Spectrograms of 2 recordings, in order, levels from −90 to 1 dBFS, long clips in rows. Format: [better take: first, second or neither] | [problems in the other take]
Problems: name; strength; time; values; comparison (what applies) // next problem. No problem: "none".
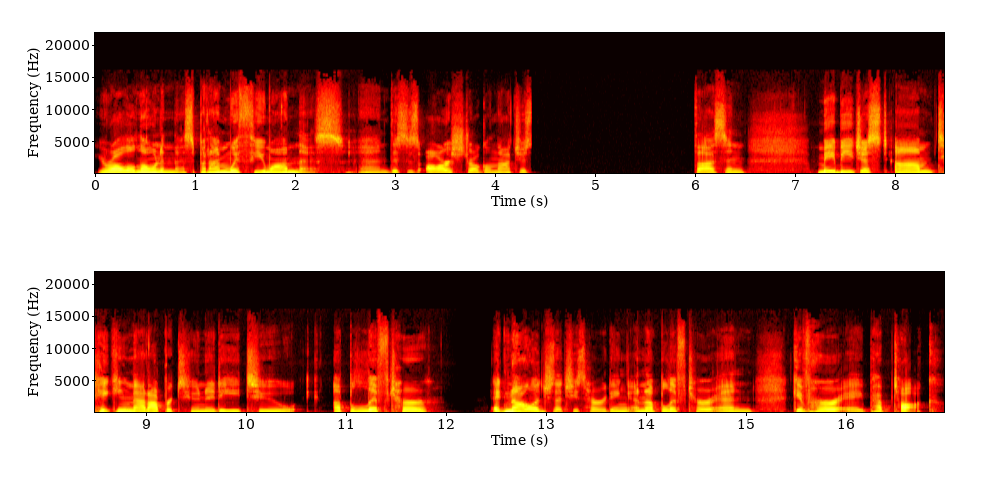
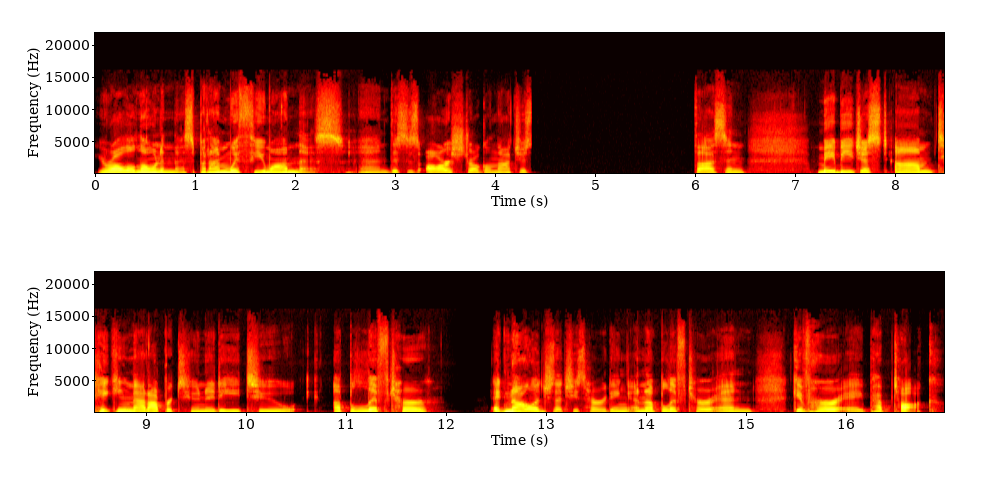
neither | audio cutting out; at 4.5 s for 1.5 s; the same in both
